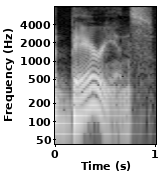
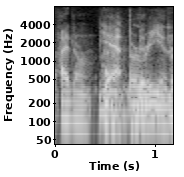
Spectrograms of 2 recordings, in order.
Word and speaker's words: Bereans: And it's the one where the writer of Acts of the Apostles, St. Luke, tells us that the Bereans were, or some people say Bereans, Bereans. – Bereans is maybe the preferred pronunciation, were more noble for examining the scripture daily to see if what Paul taught was true.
